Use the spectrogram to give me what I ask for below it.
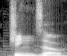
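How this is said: It is said with an English-style pronunciation. "the traditional Western way"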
